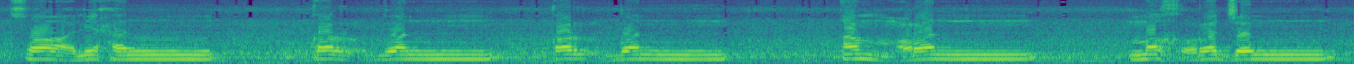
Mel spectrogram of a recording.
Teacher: آخر میں تنوین کو ادا کرتے ہوئے آواز کو ناک کے اندر لے جا کر ادا کرنا ہے۔ غننے کی آواز آپ نے پیدا کرنا ہے۔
